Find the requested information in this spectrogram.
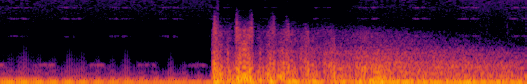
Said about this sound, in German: Seht nur, die Bukuru. Eine Explosion. Sie bricht auseinander. Jemand auf dem Schiff hat erkannt, dass es der einzige Ausweg ist.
